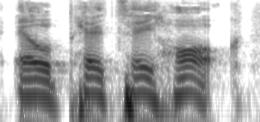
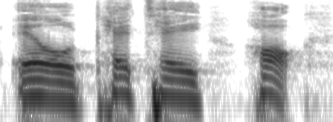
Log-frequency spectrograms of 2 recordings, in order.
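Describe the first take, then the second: First: Said in the usual way. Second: El Pete Hawk drawn out slowly, each syllable savoured; fancy slow pronunciation. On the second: Shown as a demonstration. Host spelling out his alter ego's name, slow and fancy. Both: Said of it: "is how you say my name".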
